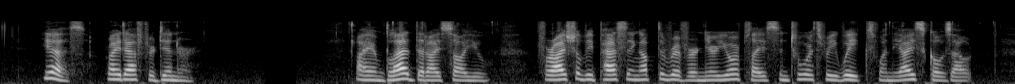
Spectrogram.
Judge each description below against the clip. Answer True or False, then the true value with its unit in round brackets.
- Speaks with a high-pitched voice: True (205 Hz)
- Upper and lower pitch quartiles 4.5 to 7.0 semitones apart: False (3.0 semitones)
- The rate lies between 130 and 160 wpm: False (190 wpm)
